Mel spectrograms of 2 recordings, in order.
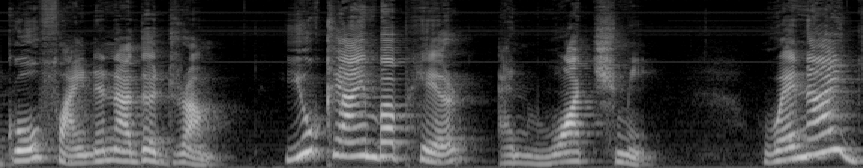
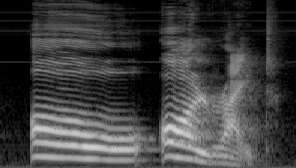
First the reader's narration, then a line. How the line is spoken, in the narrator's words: said Rabbit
